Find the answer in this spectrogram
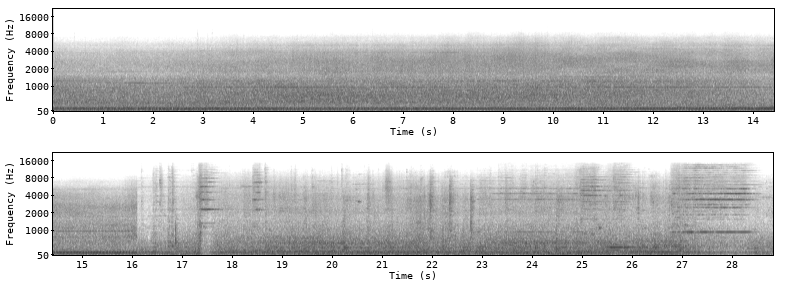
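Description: EMD diesel locomotives hauling a freight train, their engines droning steadily. About sixteen seconds in, this gives way to the clicking and clanking of freight car wheels passing close by over the rail joints, with a brief high squeal near the end.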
